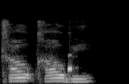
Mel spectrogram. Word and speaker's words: Kaobi: I used to be Ayo, and I changed my name to Kobe, which is pronounced Kaobi.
